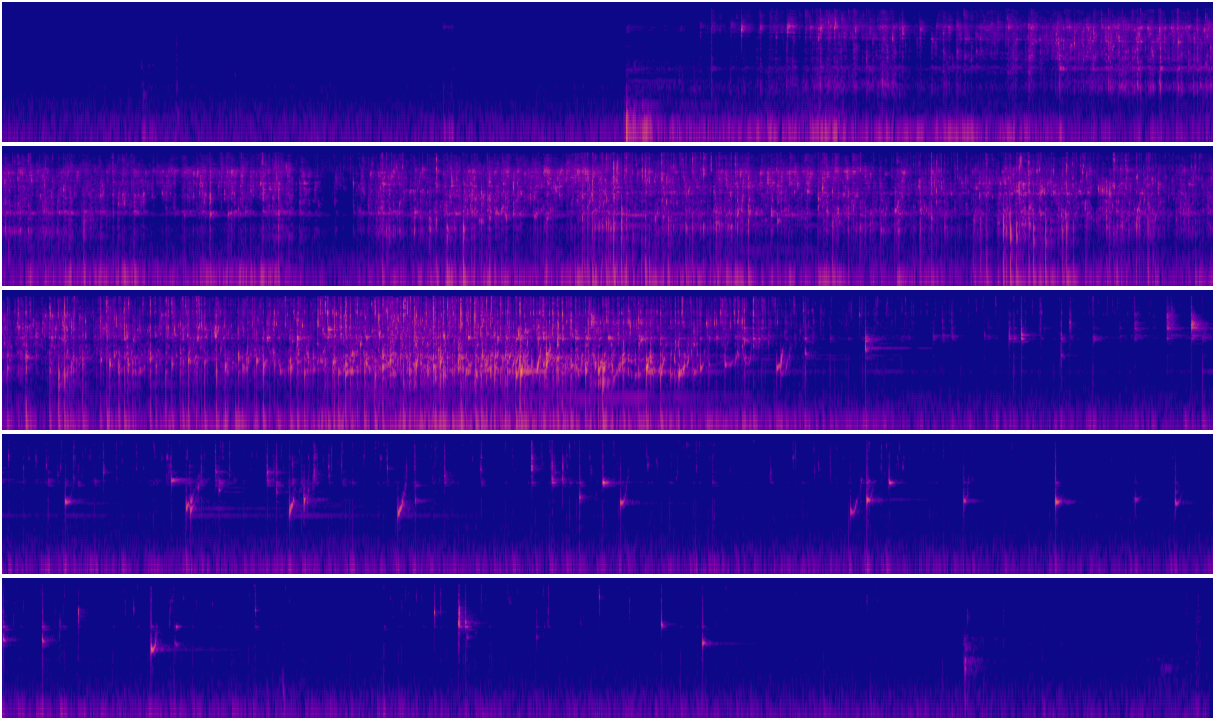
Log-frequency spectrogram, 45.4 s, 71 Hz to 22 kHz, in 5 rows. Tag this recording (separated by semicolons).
AKGC1000s; bowl; sound-experiment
